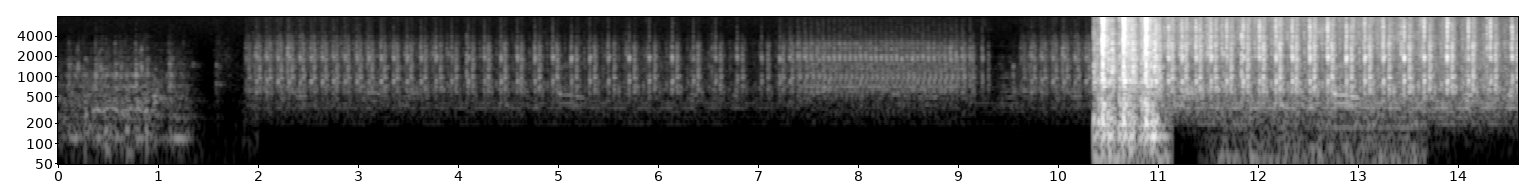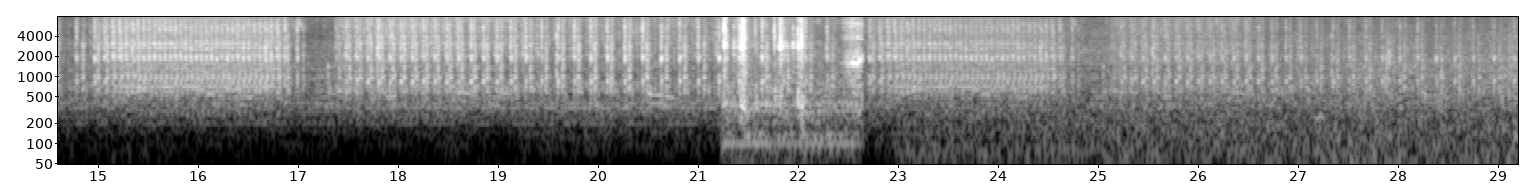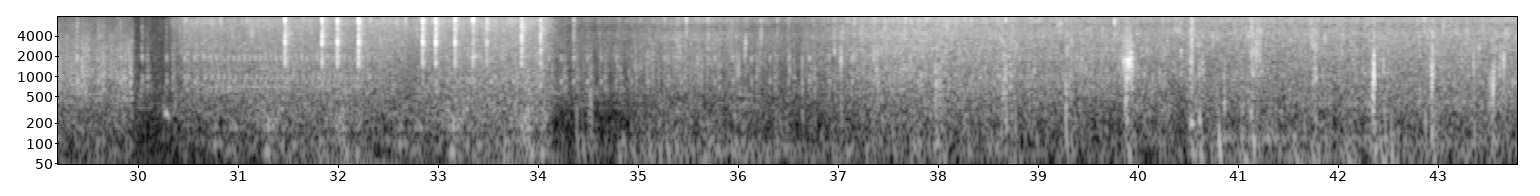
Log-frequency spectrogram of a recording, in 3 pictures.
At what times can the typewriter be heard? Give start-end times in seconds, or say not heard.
10.3-11.2, 21.2-22.6, 31.4-34.4.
